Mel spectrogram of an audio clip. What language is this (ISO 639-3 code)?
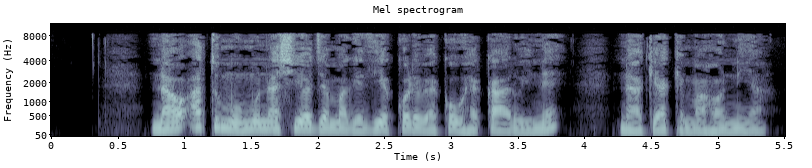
kik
